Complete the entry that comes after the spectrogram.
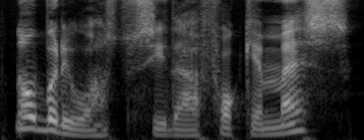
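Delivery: ordinary talk, nothing marked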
